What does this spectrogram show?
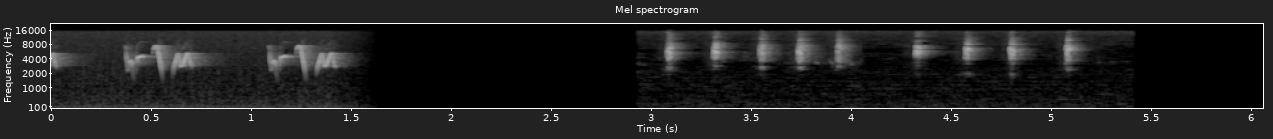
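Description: Small birds calling: three short phrases of quick falling high notes in the first second and a half, then after a silent pause a run of about ten sharp high chirps, roughly four a second.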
